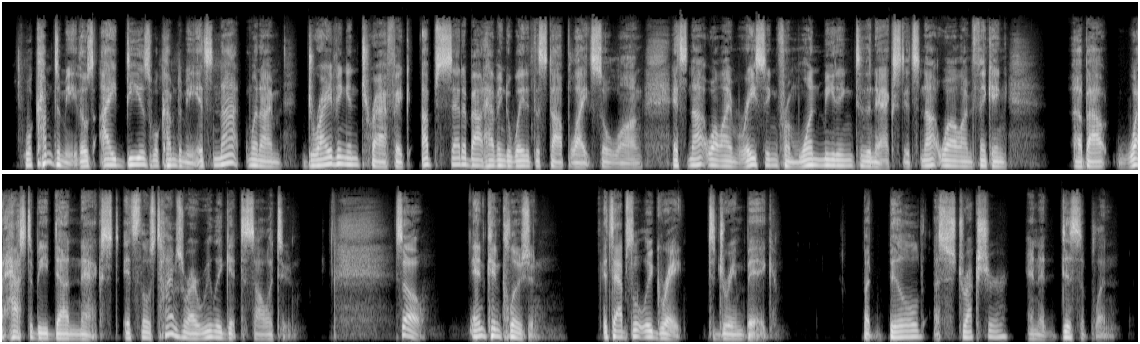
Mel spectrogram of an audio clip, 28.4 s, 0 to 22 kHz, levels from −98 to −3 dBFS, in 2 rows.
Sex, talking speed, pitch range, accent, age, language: male, 160 wpm, 105-135 Hz, American, 30-49, English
